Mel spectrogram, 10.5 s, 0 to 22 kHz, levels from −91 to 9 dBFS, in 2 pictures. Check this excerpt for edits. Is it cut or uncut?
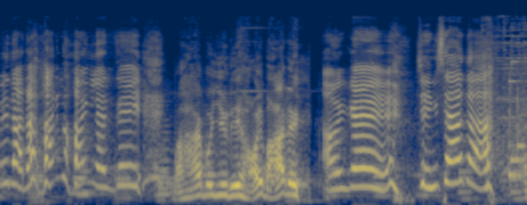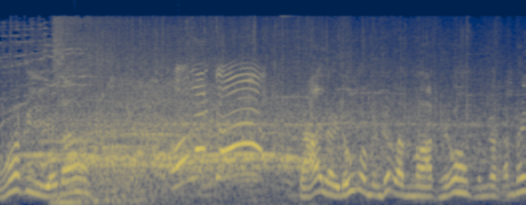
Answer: uncut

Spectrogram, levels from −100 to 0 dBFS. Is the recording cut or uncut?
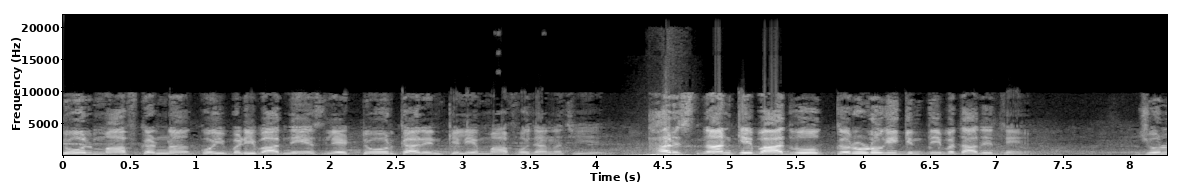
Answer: cut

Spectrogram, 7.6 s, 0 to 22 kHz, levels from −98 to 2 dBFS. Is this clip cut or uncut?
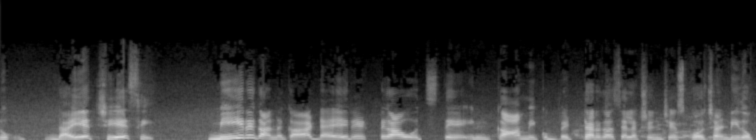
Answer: uncut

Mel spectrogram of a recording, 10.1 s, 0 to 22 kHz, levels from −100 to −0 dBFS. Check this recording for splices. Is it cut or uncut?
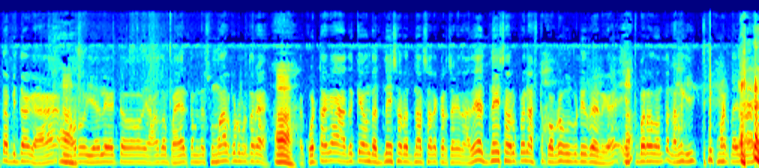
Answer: uncut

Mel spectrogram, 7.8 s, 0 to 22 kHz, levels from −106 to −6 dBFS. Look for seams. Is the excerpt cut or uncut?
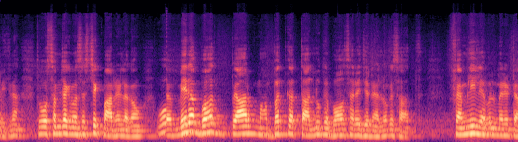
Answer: cut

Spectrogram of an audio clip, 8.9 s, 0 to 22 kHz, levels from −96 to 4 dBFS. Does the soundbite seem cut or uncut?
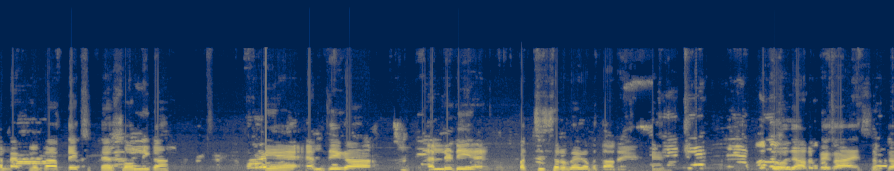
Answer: cut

